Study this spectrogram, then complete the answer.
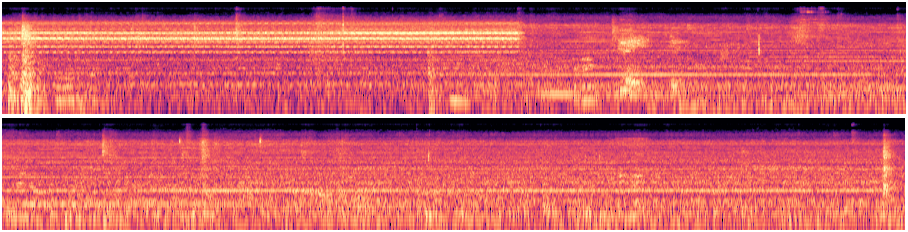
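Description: A tram rumbles and hums steadily along its rails.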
